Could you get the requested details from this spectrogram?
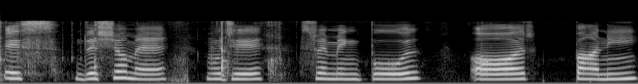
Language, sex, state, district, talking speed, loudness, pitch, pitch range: Hindi, female, Himachal Pradesh, Shimla, 75 wpm, -17 LUFS, 250 Hz, 245-265 Hz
